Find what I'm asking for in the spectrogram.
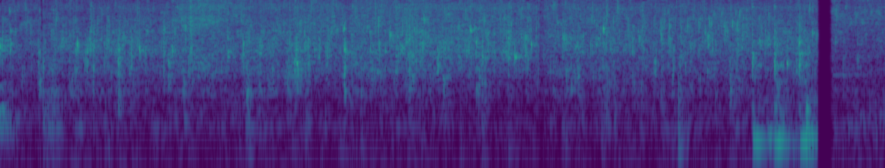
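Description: Fish coated in masala frying in a pan, a dense, steady sizzle with occasional stirring, loud and close throughout with a brief cut near the end.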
